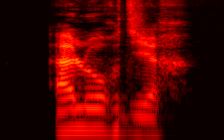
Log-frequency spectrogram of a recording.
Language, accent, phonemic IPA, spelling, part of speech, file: French, France, /a.luʁ.diʁ/, alourdir, verb, LL-Q150 (fra)-alourdir.wav
- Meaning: 1. to weigh down 2. to pile up (of e.g. problems, to get worse)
